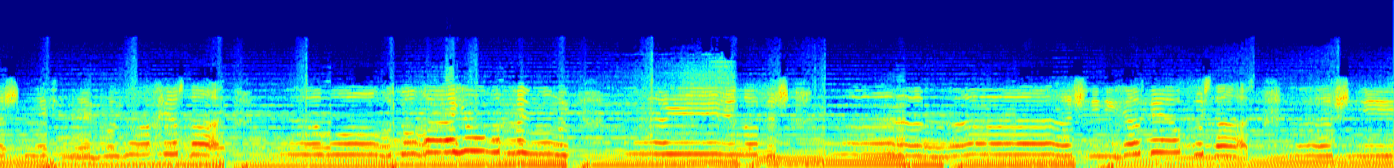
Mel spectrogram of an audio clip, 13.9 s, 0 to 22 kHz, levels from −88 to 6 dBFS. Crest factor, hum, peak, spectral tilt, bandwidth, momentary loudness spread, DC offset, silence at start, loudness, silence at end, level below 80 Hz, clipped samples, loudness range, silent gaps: 14 dB; none; 0 dBFS; -8.5 dB/octave; 7.2 kHz; 7 LU; under 0.1%; 0 s; -16 LUFS; 0 s; -22 dBFS; under 0.1%; 3 LU; none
